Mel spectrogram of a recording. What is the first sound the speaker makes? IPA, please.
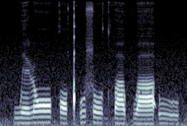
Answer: w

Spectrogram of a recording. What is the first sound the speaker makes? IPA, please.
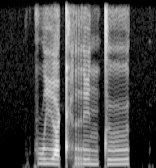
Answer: k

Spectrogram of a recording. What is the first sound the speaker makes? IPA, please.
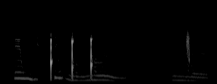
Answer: e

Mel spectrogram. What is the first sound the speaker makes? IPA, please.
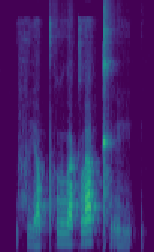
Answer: f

